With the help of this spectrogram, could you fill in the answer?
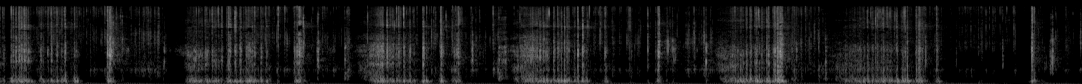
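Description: A palm-sized solid blue bar of soap is held in one hand and carved with a utility-knife blade in shaving strokes, with curls of soap falling away. Each stroke gives a dry, bright scraping crackle, like tearing, in quick bursts separated by brief pauses.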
